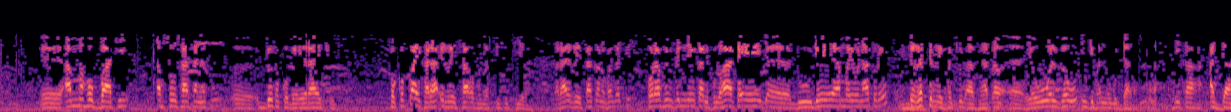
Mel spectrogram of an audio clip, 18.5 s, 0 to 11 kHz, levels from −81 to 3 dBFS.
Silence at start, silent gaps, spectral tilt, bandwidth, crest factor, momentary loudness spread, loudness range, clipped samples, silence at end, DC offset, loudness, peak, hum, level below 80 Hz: 0 s; none; -10.5 dB/octave; 4 kHz; 20 dB; 14 LU; 4 LU; under 0.1%; 0 s; under 0.1%; -23 LUFS; -4 dBFS; none; -44 dBFS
